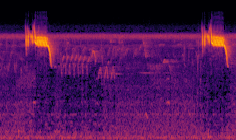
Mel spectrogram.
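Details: Blue-black grassquit at Las Peñas, Ecuador: two very high, buzzy, sputtering notes that sweep downward at the end, about three and a half seconds apart, with faint softer chirps from other birds in between.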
